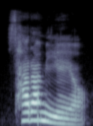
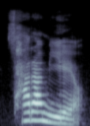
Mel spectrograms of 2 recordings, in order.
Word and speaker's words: 사람이에요: 사람이에요 is pronounced 사람이에요. Do you remember how final consonants are prolonged? The final consonant M in 람 of 사람 is combined with E in 이에요 and thus is pronounced 사람이에요.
